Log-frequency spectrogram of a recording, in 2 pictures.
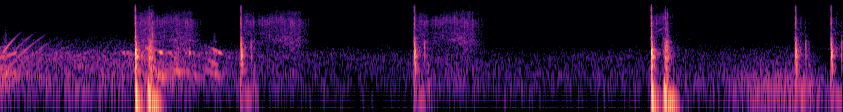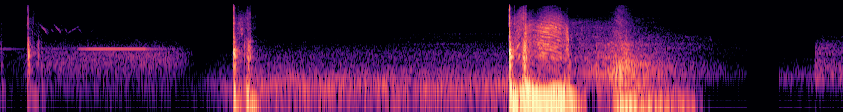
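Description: Menu selection clicks and whooshes sound in quick bursts.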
